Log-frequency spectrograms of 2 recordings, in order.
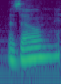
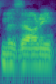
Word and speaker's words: Mazzoni: And I have Mazzone. Is that how you say it? It's Mazzoni. It's Mazzoni, okay.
